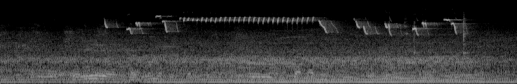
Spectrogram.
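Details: Saffron finch (jilguero) singing the "El Cristalino" style with prio, golpe and pitadas: very high, thin notes in short stepped slurs, then a fast, even buzzing trill, then more clipped high notes. A steady low hum runs underneath.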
